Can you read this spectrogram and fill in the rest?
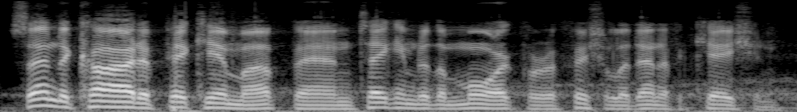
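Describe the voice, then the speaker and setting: Actor as a low-voiced, terse homicide lieutenant. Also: male voice, fast talker, a bit bright, dull audio, close to an everyday voice. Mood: grim, authoritative. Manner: terse, matter-of-fact, authoritative. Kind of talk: old-time radio drama acting. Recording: faintly noisy old radio recording.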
